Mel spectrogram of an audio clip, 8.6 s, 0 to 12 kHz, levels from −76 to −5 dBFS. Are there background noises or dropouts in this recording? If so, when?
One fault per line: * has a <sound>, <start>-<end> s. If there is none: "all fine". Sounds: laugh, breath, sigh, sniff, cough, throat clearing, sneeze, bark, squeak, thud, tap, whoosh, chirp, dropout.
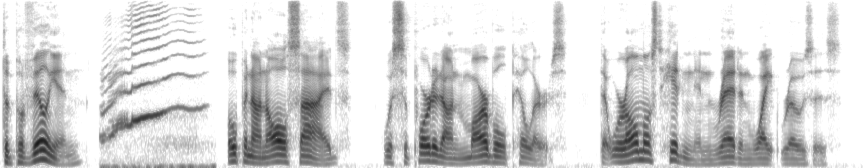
* has a squeak, 1.0-2.2 s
